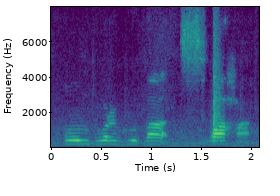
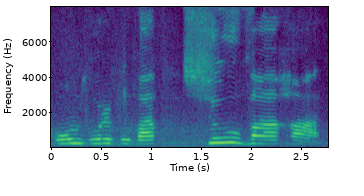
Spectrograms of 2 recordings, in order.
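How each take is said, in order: First: The last word is squeezed into two syllables. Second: The last word has three separate, equal syllables. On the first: The speaker calls it wrong. "not Om Bhurabhuva Swaha" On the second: The speaker calls it right. "three separate equal syllables"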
